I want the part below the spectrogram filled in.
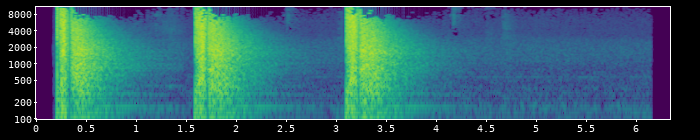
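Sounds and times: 
Magnum 357 revolver gunshots: 0.2 - 4.2.

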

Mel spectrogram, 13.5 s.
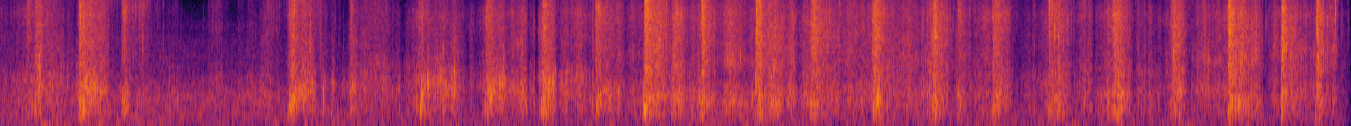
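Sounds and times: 
footsteps walking on a pebble beach: 0.0 - 13.5.

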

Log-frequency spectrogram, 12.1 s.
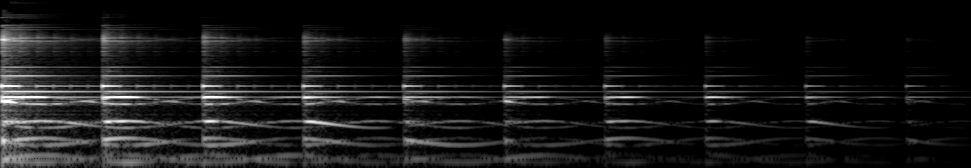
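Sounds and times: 
haunted village bell: 0.0 - 8.2.

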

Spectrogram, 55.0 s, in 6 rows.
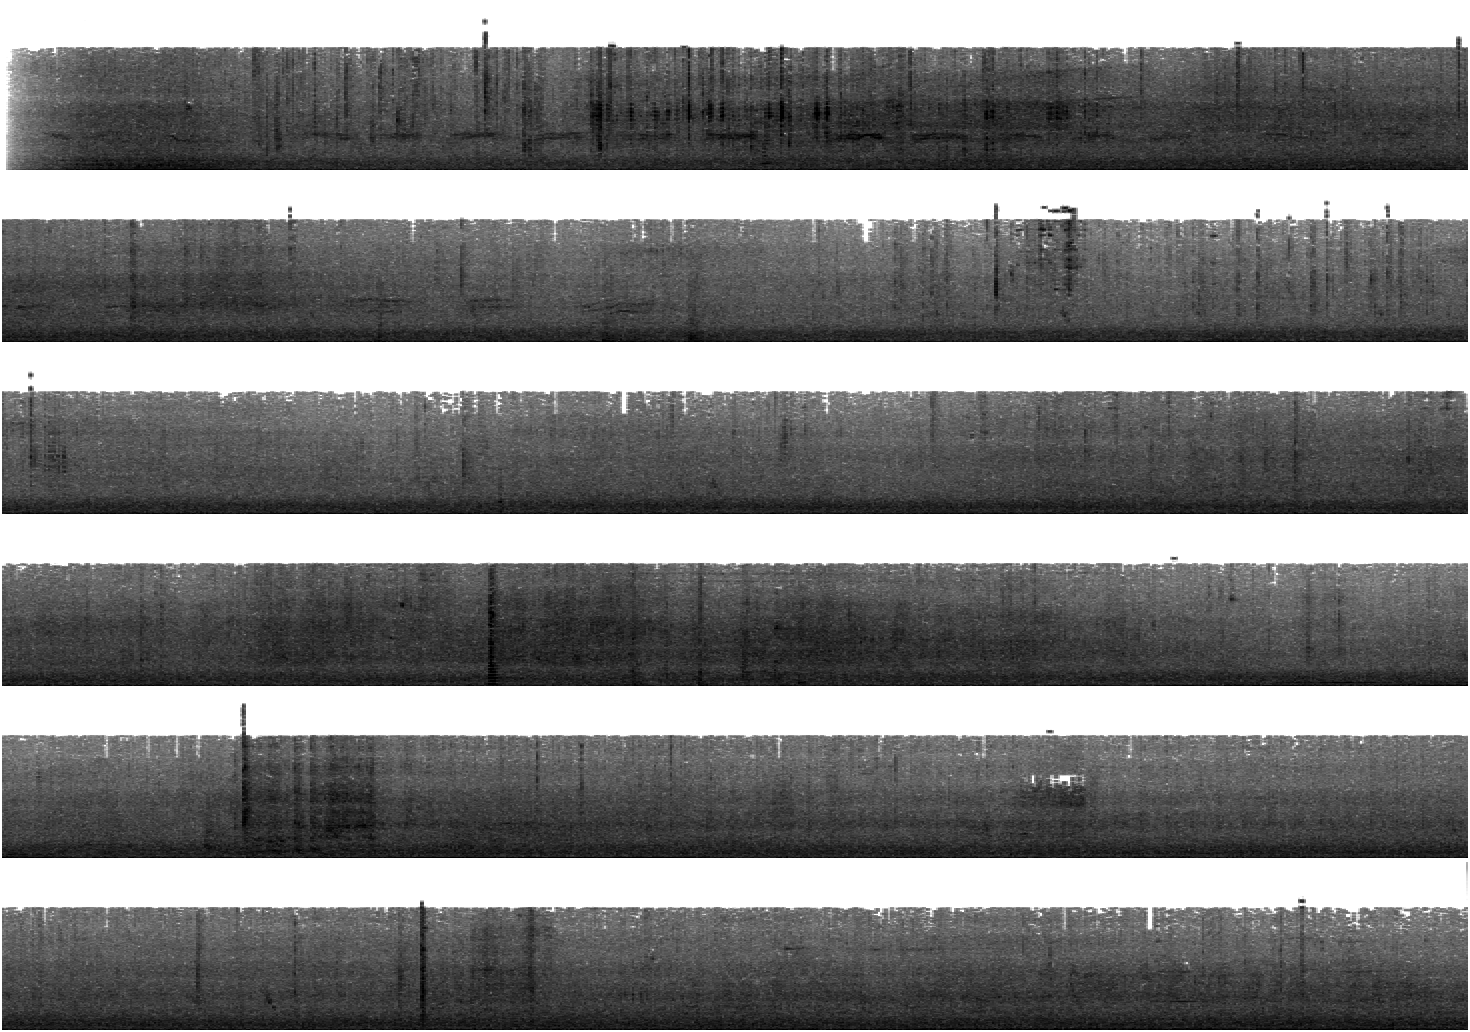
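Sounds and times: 
parking lot ambience: 0.0 - 54.9.

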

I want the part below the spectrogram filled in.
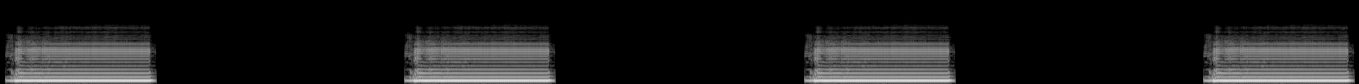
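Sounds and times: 
cell phone vibrating: 0.0 - 1.6, 4.0 - 5.6, 8.1 - 9.6, 12.0 - 13.5.

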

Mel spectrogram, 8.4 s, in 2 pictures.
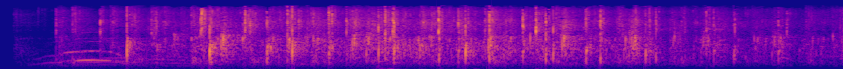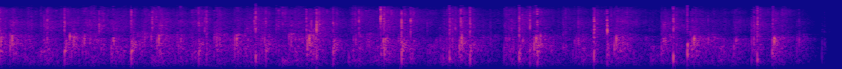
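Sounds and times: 
small indoor crowd applauding: 0.0 - 8.4
person whooping: 0.1 - 1.2.

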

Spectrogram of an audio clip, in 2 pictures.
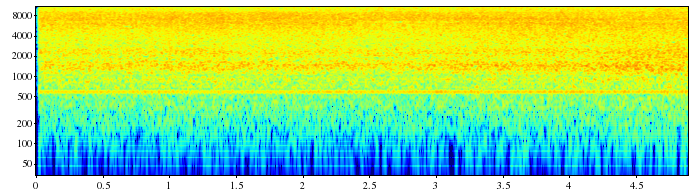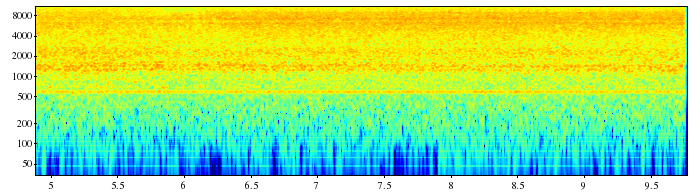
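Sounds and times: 
vacuum cleaner running: 0.0 - 9.7.

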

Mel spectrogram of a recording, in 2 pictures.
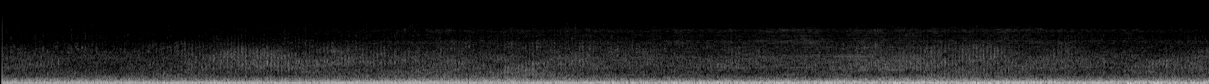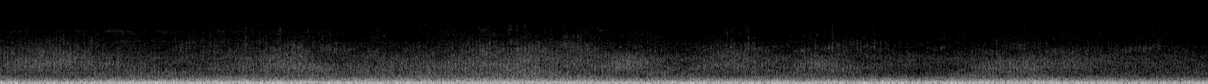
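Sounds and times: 
distant CAC Wirraway aircraft idling: 0.0 - 24.1.

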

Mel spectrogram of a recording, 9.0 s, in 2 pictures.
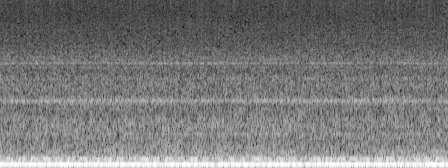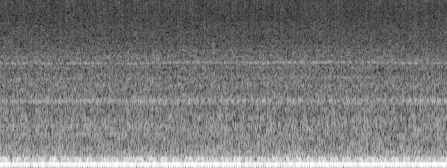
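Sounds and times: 
AT-6D Harvard Mk III propeller aircraft engine idling, heard from interior: 0.0 - 8.9.

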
